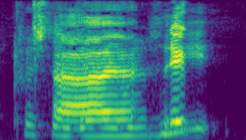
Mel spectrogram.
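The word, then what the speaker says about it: Krishnan Guru-Murthy: Krishnan Gurumurthy, who I hope I've said that right. – Yeah, Krishnan Gurumurthy.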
